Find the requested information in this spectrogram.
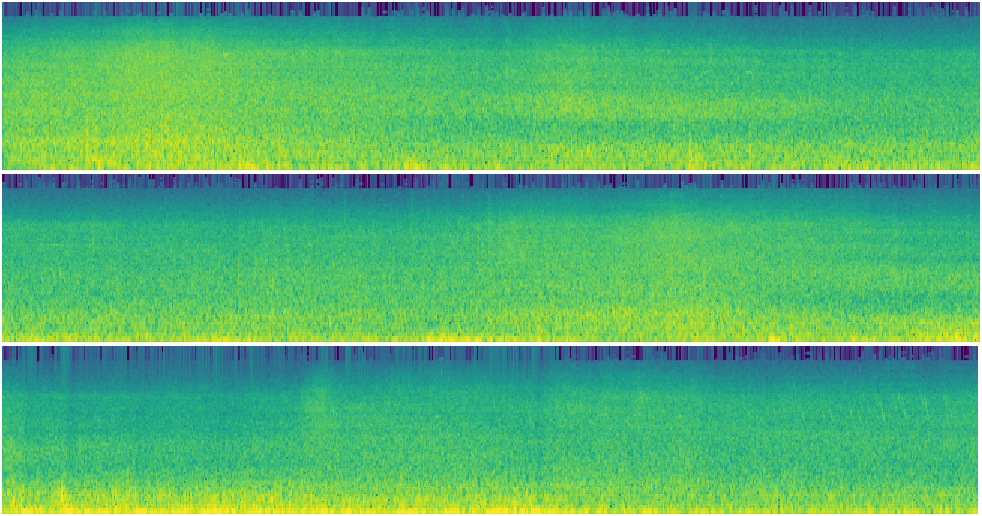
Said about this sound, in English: And the rumble of a huge chunk of ice breaking off a glacier and causing large waves. … recorded this soundscape for his ….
